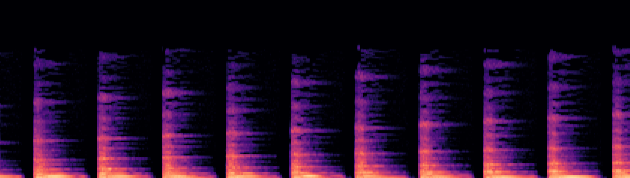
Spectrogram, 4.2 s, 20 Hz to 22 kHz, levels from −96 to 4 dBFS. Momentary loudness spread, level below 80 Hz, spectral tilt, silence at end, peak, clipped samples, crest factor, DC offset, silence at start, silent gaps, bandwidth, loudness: 7 LU; -34 dBFS; -7.5 dB/octave; 0 s; 0 dBFS; under 0.1%; 14 dB; under 0.1%; 0 s; 0.17-0.22 s, 0.60-0.65 s, 1.04-1.08 s, 1.46-1.51 s, 1.89-1.94 s, 3.18-3.22 s; 10.5 kHz; -16 LUFS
